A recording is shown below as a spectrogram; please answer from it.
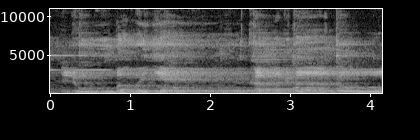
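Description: A man singing a slow folk melody into a microphone, in long held notes over a steady low drone.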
